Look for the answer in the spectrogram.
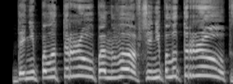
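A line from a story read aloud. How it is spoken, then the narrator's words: Sudden wild shriek, old man. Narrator (Russian): завизжал вдруг диковатый, как сорвавшийся с цепи, старичок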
